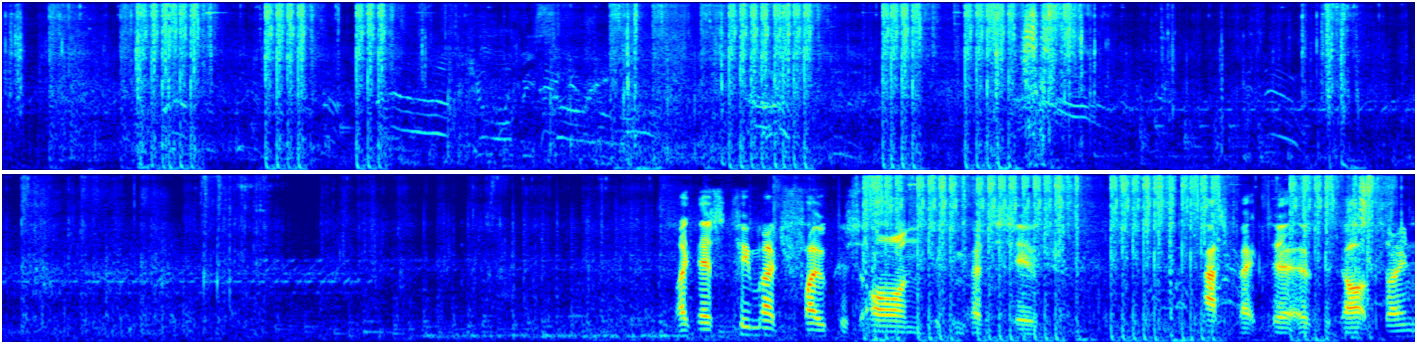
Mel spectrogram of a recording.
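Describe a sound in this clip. Gunfire rings out in short, sharp bursts.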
